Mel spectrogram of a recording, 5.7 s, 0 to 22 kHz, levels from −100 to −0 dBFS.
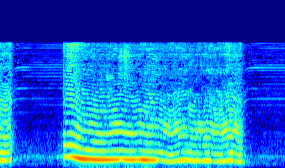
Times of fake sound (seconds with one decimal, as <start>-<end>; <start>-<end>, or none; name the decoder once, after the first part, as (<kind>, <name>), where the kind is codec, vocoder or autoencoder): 3.7-4.6 (vocoder, HiFi-GAN)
